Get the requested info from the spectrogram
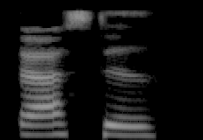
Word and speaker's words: Ørsted: And in Danish, it's pronounced as Ørsted.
